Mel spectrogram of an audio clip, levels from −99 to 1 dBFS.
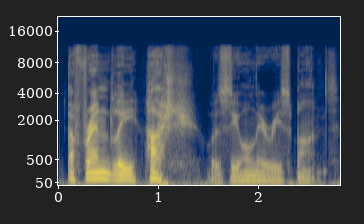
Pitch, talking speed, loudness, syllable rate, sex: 85 Hz, 150 wpm, -20 LUFS, 4.6 syllables/s, male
